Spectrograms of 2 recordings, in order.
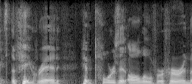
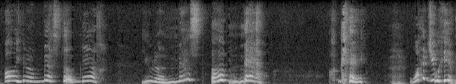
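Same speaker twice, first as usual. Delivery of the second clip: wailing hurt mama; 4 dB quieter than usual. Retold or imitated. Mother hit in the stomach, high mock-pained wail. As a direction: wail it as if winded by a blow. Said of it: "she's like".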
